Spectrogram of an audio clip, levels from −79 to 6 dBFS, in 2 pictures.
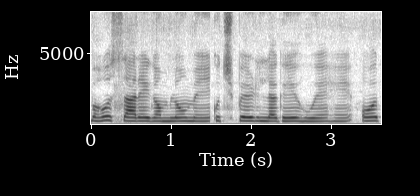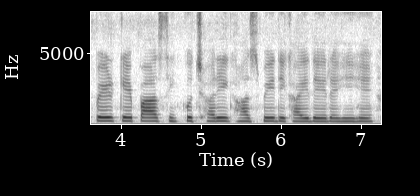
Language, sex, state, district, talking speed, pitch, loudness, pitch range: Hindi, female, Uttar Pradesh, Jyotiba Phule Nagar, 175 wpm, 235 Hz, -20 LUFS, 230-250 Hz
